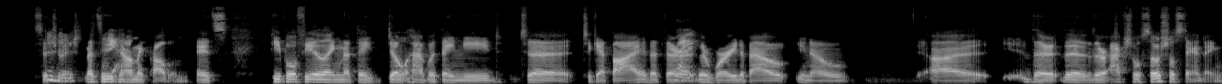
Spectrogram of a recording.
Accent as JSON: {"language": "English", "region": "Connecticut", "country": "United States", "moved": "yes", "said": "I'm from Connecticut. I don't live in Connecticut right now"}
